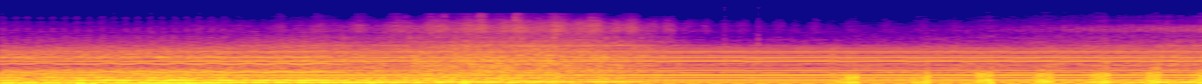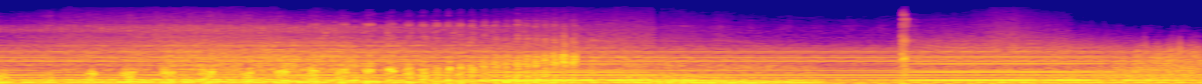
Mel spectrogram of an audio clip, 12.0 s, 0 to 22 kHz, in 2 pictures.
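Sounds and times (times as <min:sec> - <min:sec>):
electronic drone: 0:00.0 - 0:12.0
pulsing electronic beat: 0:03.7 - 0:11.2.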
